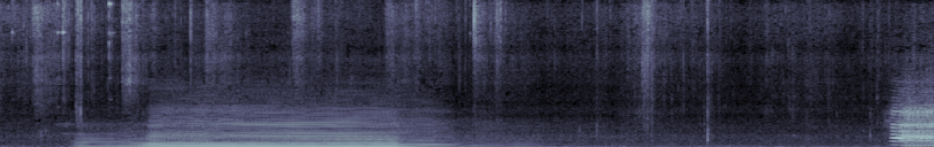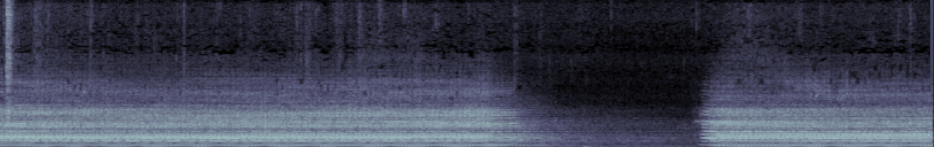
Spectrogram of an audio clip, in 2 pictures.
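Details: James R Barker ship arriving at Duluth at night, later horn salute after an earlier misfire; deep rich horn chord in long steady blasts, sounding cleanly and working properly.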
